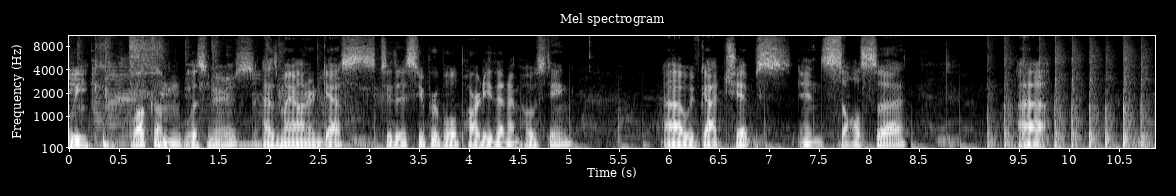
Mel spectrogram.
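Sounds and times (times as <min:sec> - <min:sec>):
speech: 0:00.0 - 0:05.2, 0:05.9 - 0:09.9
knocking on a house door: 0:09.2 - 0:10.8.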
